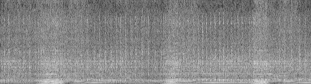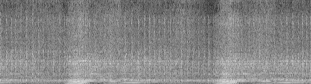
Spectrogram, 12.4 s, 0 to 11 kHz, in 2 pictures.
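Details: Yamaha 125cc engine in old Tunturi moped frame, blipped every couple seconds with revs rising and falling, harsh rasp under it; grinding when clutch pulled, cause unknown, small oil leak between engine cases.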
